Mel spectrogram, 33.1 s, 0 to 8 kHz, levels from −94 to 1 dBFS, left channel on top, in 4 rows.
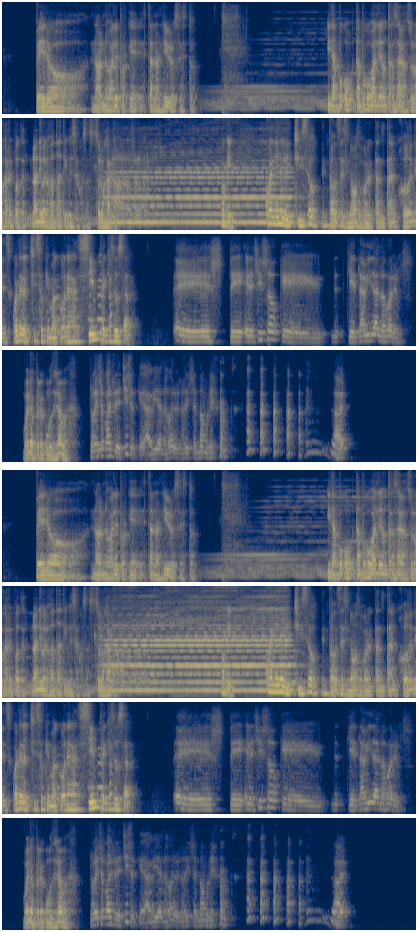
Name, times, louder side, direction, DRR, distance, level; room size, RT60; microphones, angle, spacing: voice 1, 0.7-3.8 4.4-4.7 6.5-10.6 12.6-13.3 13.5-19.1 25.3-26.3 31.4-31.7, equal, 10° left, 1.1 m, -27 dB
sound 1, 3.5-14.5, right 1 dB, 60° right, 1.3 m, -45 dB
Bowed string instrument, 10.1-14.8, right 3 dB, 80° right, 0.8 m, -27 dB
voice 2, 10.4-11.5 14.4-14.5 18.5-18.6 20.0-24.7 26.6-29.3 29.7-30.6 30.9-31.7, left 3 dB, 85° left, 1.3 m, -37 dB
5.3 x 3.8 x 5.1 m
head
